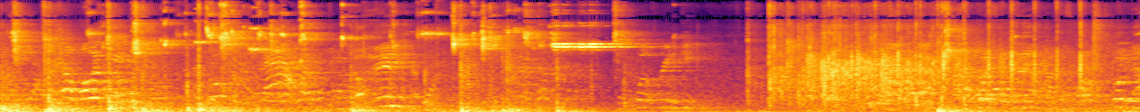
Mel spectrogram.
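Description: A basketball bounces repeatedly on a wooden gym floor.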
